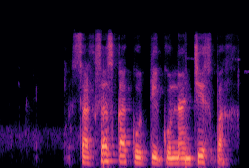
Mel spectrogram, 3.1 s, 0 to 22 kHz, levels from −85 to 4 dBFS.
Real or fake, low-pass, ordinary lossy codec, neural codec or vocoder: real; 9.9 kHz; Opus, 16 kbps; none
